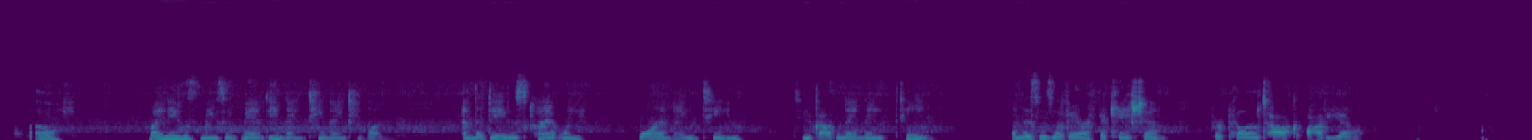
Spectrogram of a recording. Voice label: Verfication, F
